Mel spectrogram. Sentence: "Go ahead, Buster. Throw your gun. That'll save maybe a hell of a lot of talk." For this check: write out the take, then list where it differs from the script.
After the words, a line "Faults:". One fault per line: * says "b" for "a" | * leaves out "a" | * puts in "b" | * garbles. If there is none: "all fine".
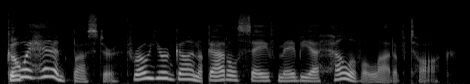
"Go ahead, Buster. Throw your gun. That'll save maybe a hell of a lot of talk."
Faults:
all fine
